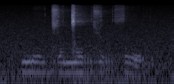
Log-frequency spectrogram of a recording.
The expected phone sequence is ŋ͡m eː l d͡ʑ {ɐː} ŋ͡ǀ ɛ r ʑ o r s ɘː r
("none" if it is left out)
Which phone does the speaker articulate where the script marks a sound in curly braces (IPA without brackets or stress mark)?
ɐː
